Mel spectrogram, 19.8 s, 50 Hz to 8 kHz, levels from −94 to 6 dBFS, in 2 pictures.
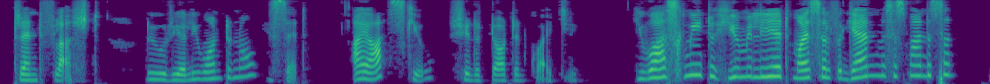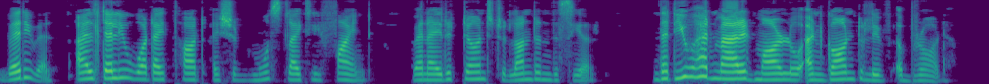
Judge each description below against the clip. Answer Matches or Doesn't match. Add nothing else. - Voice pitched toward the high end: Matches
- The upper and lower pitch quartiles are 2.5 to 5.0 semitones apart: Doesn't match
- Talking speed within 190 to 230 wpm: Doesn't match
